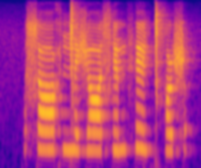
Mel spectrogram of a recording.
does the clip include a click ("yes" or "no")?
yes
